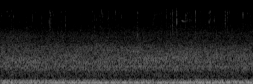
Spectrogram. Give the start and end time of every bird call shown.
1.6s-2.5s: unidentified bird

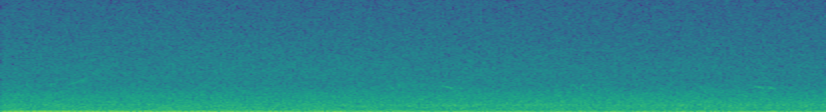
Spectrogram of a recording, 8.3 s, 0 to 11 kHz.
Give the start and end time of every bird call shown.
0.5s-1.9s: Northern Cardinal (Cardinalis cardinalis)
4.2s-8.2s: unidentified bird

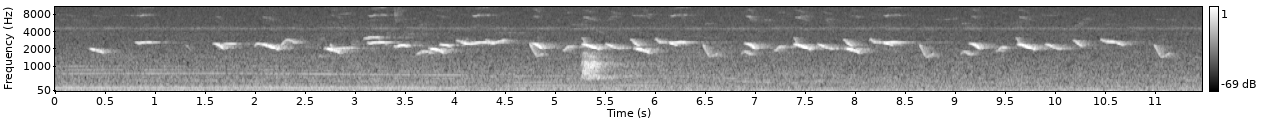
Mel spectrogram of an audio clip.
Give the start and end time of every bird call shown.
0.0s-11.4s: Yellow-backed Oriole (Icterus chrysater)

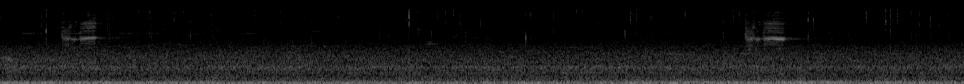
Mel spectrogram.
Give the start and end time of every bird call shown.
0.0s-3.4s: Blue Jay (Cyanocitta cristata)
0.4s-1.2s: Common Grackle (Quiscalus quiscula)
7.2s-8.2s: Common Grackle (Quiscalus quiscula)

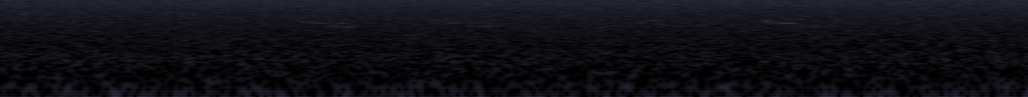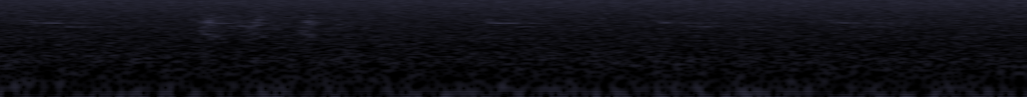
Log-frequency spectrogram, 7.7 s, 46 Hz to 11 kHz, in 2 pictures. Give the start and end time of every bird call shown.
0.8s-7.4s: American Robin (Turdus migratorius)
4.2s-5.4s: Steller's Jay (Cyanocitta stelleri)

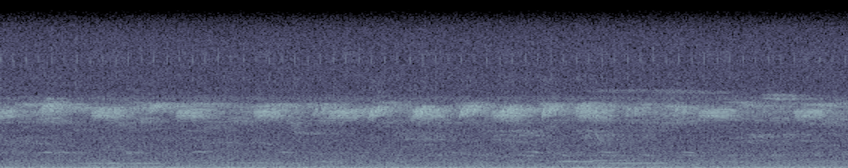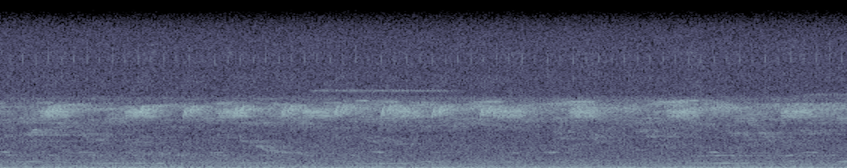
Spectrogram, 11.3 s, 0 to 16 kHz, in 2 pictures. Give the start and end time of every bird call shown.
0.0s-11.3s: Black-billed Thrush (Turdus ignobilis)
0.0s-11.3s: White-throated Toucan (Ramphastos tucanus)
5.5s-7.2s: Buff-throated Saltator (Saltator maximus)
7.2s-7.8s: unidentified bird
10.1s-11.3s: Undulated Tinamou (Crypturellus undulatus)
10.4s-11.3s: Thrush-like Wren (Campylorhynchus turdinus)

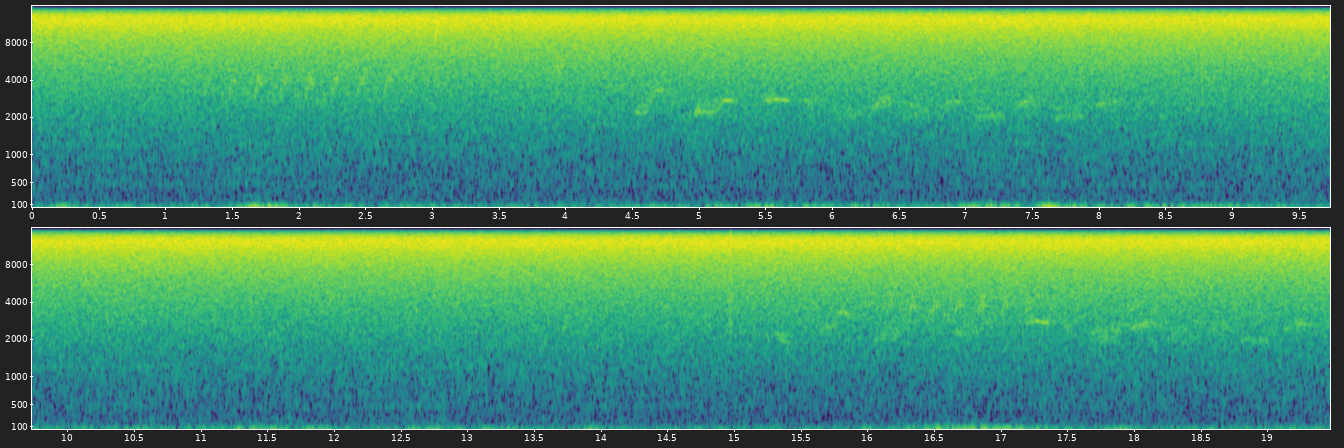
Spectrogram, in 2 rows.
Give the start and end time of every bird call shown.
1.4s-2.7s: Hawaii Amakihi (Chlorodrepanis virens)
4.5s-8.2s: Red-billed Leiothrix (Leiothrix lutea)
15.3s-19.4s: Red-billed Leiothrix (Leiothrix lutea)
15.9s-17.4s: Hawaii Amakihi (Chlorodrepanis virens)

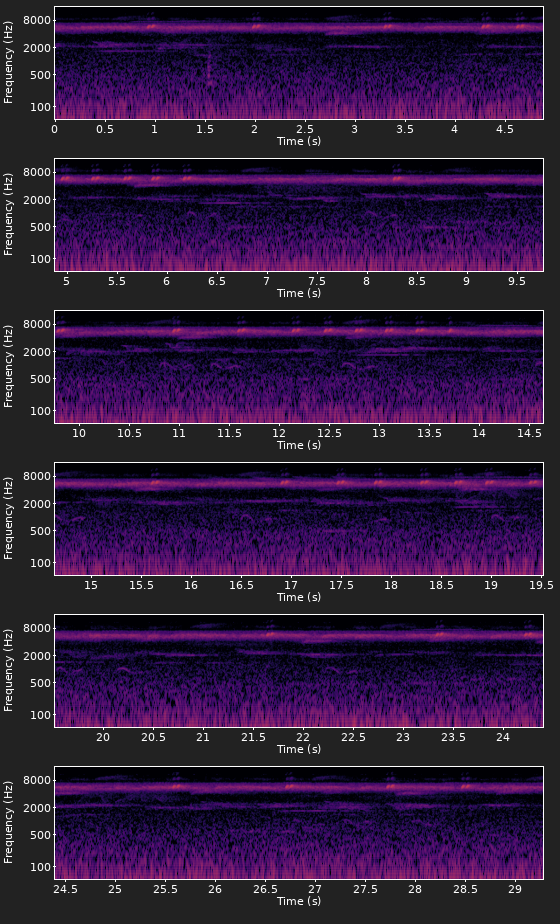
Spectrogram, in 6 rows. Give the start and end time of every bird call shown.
0.0s-29.3s: Hauxwell's Thrush (Turdus hauxwelli)
0.8s-1.8s: Dusky-capped Greenlet (Pachysylvia hypoxantha)
1.2s-5.2s: unidentified bird
5.0s-28.9s: Purple-throated Fruitcrow (Querula purpurata)
6.8s-7.9s: Dusky-capped Greenlet (Pachysylvia hypoxantha)
18.2s-19.4s: Dusky-capped Greenlet (Pachysylvia hypoxantha)
24.6s-29.3s: Dusky-capped Greenlet (Pachysylvia hypoxantha)

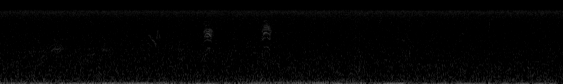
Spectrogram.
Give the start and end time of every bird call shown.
0.2s-1.1s: Erckel's Francolin (Pternistis erckelii)
1.4s-1.6s: House Finch (Haemorhous mexicanus)
2.0s-2.1s: Hawaii Amakihi (Chlorodrepanis virens)
2.5s-2.7s: Hawaii Amakihi (Chlorodrepanis virens)

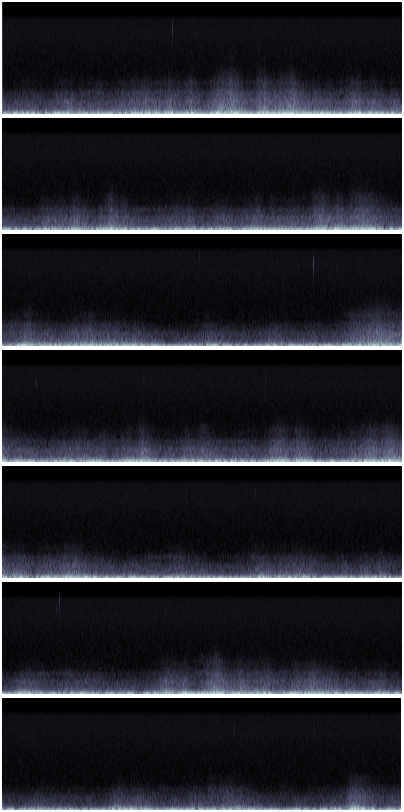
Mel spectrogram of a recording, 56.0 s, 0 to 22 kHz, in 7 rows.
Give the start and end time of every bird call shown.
43.3s-46.0s: Hawaiian Petrel (Pterodroma sandwichensis)

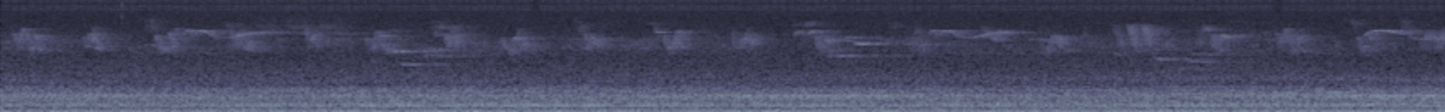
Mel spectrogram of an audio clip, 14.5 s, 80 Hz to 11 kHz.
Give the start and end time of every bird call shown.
0.0s-14.5s: Eastern Wood-Pewee (Contopus virens)
0.0s-14.5s: Red-eyed Vireo (Vireo olivaceus)
0.0s-14.5s: Wood Thrush (Hylocichla mustelina)

